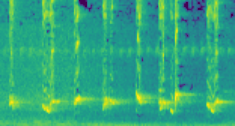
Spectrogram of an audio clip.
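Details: Rapid 'ropel' dawn song of a yellow-vented bulbul, called very melodious: about three seconds of quick, liquid notes, several dipping then climbing, given in tight clusters with almost no pause, light low rumble underneath.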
